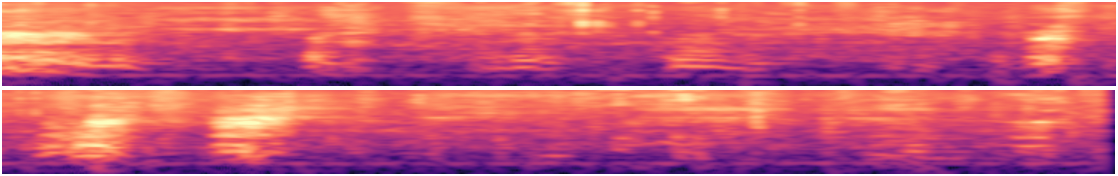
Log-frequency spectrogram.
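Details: Six-week-old yellow Labrador Retriever puppies at play, giving low, rough growls and grumbles in short bursts of about half a second, uneven but steady, with soft rustling between and a person speaking faintly.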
